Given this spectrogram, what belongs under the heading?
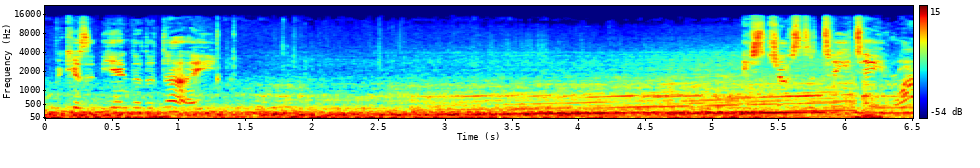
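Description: A 2018 Audi TT RS driving hard, its engine droning loud and close as the revs rise steadily, with someone talking briefly over the start and end.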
